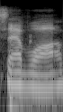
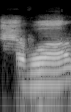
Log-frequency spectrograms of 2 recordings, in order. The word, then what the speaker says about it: Savoy: You gotta think Cajun when you say my name. It's Savoy, like French.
